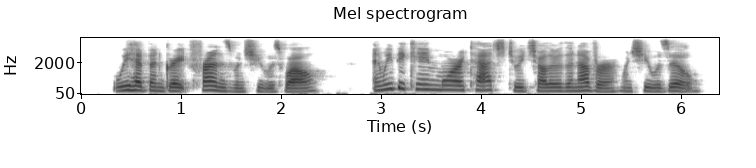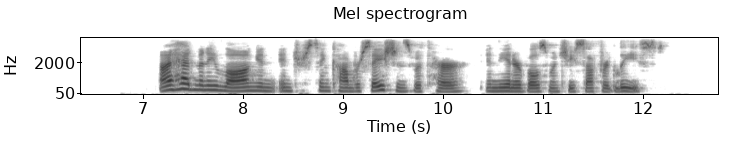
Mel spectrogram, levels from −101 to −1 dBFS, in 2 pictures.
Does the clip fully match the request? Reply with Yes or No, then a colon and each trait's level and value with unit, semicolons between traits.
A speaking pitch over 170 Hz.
Yes: medium, 185 Hz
